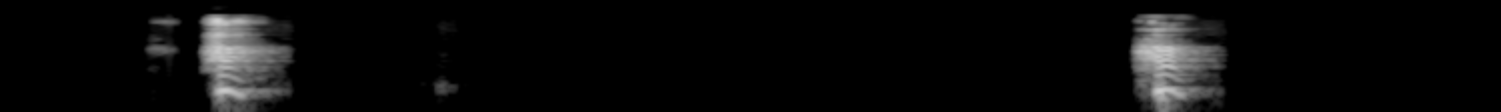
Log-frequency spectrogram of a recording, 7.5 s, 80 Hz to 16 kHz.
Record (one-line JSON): {"exhalation_length": "7.5 s", "exhalation_amplitude": 28774, "exhalation_signal_mean_std_ratio": 0.18, "survey_phase": "alpha (2021-03-01 to 2021-08-12)", "age": "18-44", "gender": "Female", "wearing_mask": "No", "symptom_fatigue": true, "smoker_status": "Never smoked", "respiratory_condition_asthma": false, "respiratory_condition_other": false, "recruitment_source": "Test and Trace", "submission_delay": "1 day", "covid_test_result": "Positive", "covid_test_method": "LFT"}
